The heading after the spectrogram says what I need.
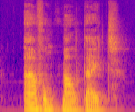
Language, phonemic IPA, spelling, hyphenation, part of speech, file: Dutch, /ˈaː.vɔntˌmaːl.tɛi̯t/, avondmaaltijd, avond‧maal‧tijd, noun, Nl-avondmaaltijd.ogg
- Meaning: dinner, supper, the evening meal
